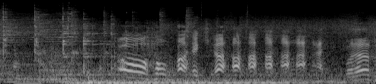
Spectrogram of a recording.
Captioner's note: laughing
